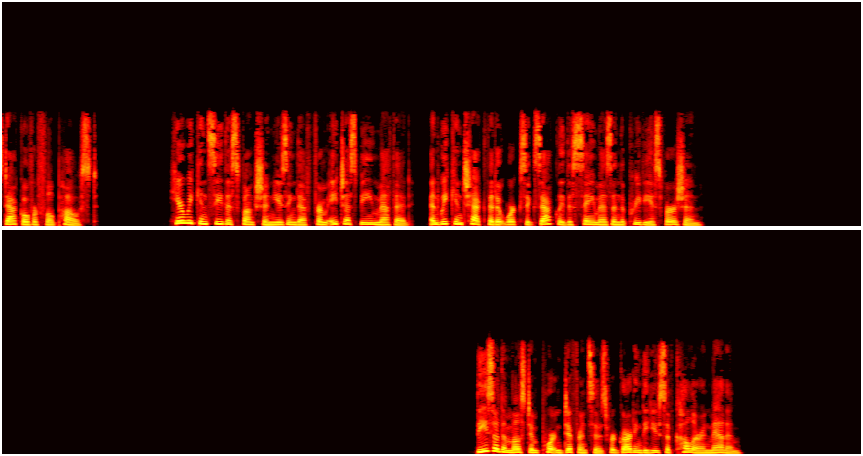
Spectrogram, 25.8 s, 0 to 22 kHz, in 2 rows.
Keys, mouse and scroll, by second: 0.3-1.6 drag, 1.9 typing, 3.3-9.5 typing, 11.6-17.0 typing, 17.4 Return, 23.3 alt+q.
